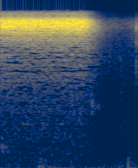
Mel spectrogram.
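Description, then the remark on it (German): A steady, bright hiss of an aerosol deodorant spray runs for nearly a second, then cuts off, leaving faint room noise. “ich habe hier so ein Deo, Sprühdeo von niemandem.”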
